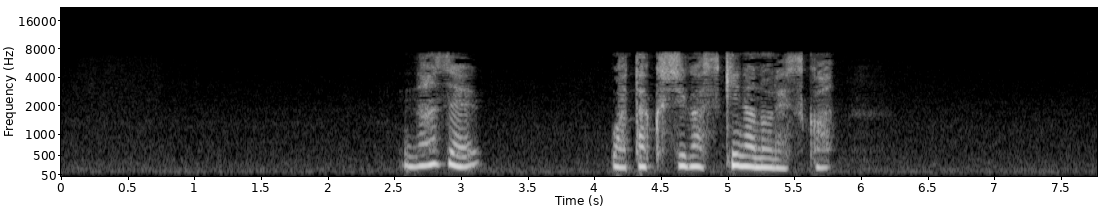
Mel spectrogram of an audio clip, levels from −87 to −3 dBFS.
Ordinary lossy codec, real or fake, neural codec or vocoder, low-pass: none; real; none; 7.2 kHz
